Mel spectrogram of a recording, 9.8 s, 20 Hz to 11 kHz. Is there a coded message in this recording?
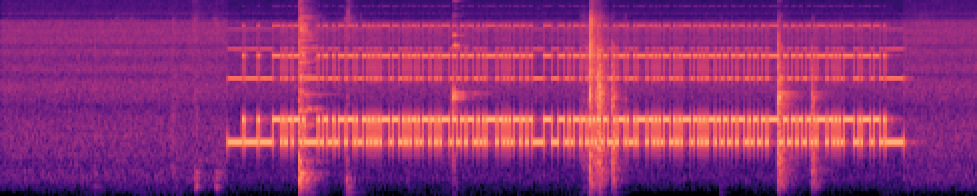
Yes: RTTY (50 baud, 450 Hz shift) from 2.3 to 9.0 s, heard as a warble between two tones, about 1160 Hz centre, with kitchen noise. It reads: WAHREND EINER VON SCHERNER INITIIERTEN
